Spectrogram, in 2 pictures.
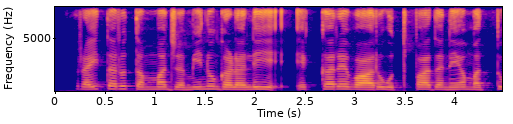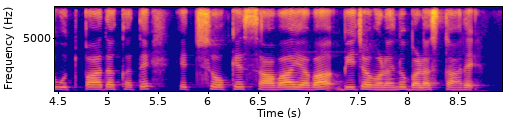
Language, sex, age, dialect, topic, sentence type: Kannada, female, 25-30, Mysore Kannada, agriculture, statement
